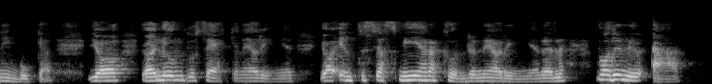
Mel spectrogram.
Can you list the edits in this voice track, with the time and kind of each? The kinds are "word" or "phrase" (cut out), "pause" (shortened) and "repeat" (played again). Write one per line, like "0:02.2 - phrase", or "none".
0:01.9 - word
